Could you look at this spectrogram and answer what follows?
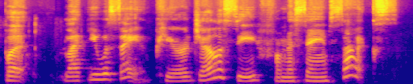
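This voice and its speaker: Chatty woman host with lively intonation. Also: medium pitch. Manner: chatty and sympathetic, quick to react. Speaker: podcast co-host. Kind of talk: casual chat.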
